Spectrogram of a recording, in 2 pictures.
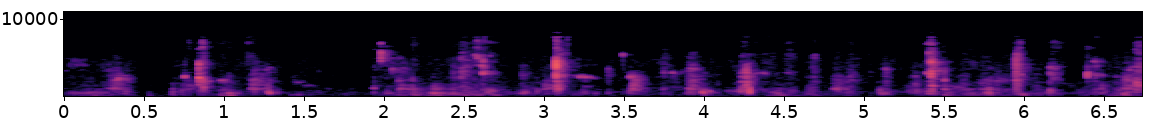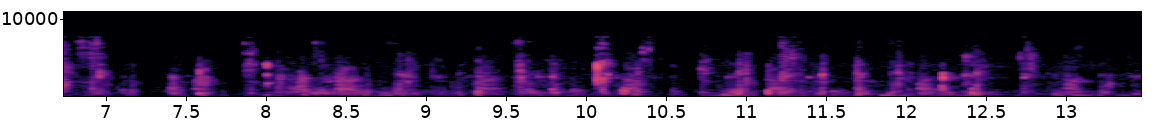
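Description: Close-miked eating: irregular chewing and wet mouth smacks of a person eating rice by hand, with fingers mixing and squishing rice on a metal plate.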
